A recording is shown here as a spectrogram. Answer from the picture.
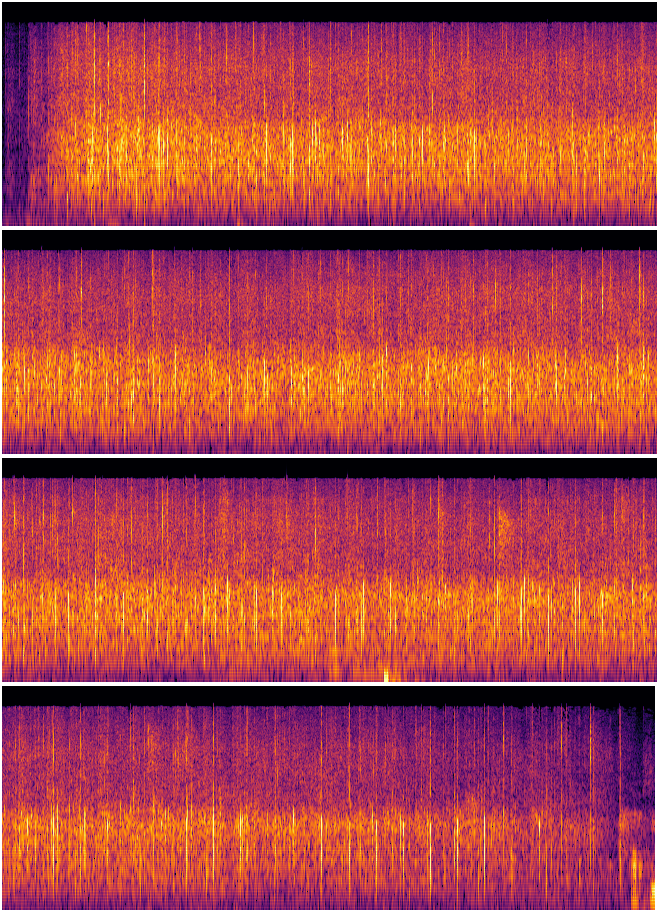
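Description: Large audience applauding steadily, starting all at once and thinning into separate single claps near the end. A brief low thump sounds about two-thirds of the way through.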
